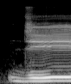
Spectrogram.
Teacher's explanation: জেরের পরে ইয়া সাকিন থাকলে কিভাবে পড়তে হবে? হ্যাঁ, জিম ইয়াজের জি, এক আলিফ টান হবে।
